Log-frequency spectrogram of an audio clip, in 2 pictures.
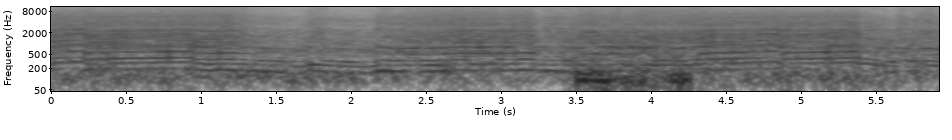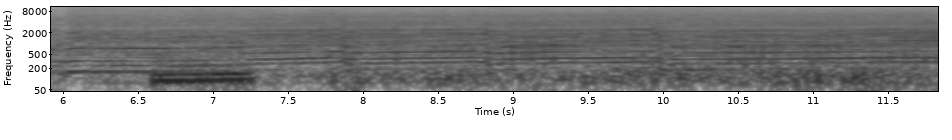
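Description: A racing car engine screams at high revs, rising and dropping in pitch as gears change.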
